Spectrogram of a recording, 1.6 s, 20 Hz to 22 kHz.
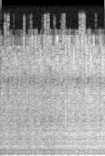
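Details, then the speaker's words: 1986 Honda GL1200 Goldwing flat-four, about 600 miles since acquired, sat an hour at about 60°F, temperature gauge still cold: deep even rumble settling straight into smooth steady idle, no misses or knocks; starts and runs great, cold-natured, carbs probably due eventually. "But anyway, starts and runs great. It's definitely cold natured, so eventually I probably will have to go through the carbs."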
